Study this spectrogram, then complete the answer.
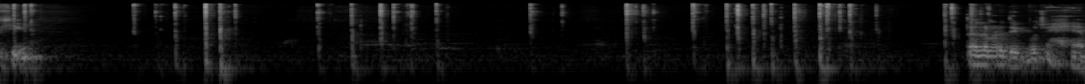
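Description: Keys clack on a keyboard in quick, uneven taps.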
